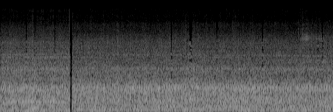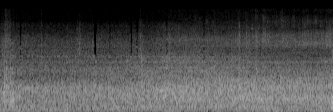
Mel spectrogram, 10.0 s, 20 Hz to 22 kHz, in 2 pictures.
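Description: Steady running noise of a Honda Vario 125 scooter being ridden along a wet road: engine hum mixed with tyre and wind noise. It grows a little louder near the end.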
